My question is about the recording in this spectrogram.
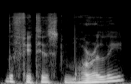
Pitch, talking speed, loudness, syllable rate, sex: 110 Hz, 135 wpm, -17 LUFS, 5.0 syllables/s, male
